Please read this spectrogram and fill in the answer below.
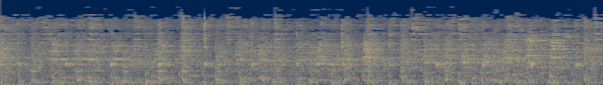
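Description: Steel band playing: many steelpans, from chrome tenor pans to barrel-sized bass pans, struck together in a continuous, dense stream of ringing notes.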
